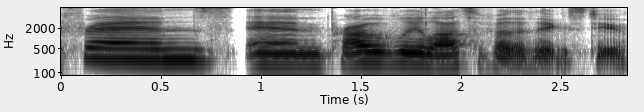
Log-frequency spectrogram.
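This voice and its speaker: Her intonation lively, a woman with a plain, everyday voice speaks at a fairly slow pace. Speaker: podcast co-host. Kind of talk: casual interview chat.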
